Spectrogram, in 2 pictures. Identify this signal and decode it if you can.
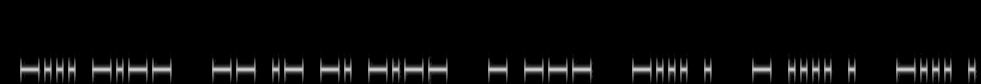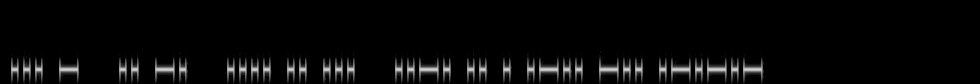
Morse code, heard as a keyed tone, about 21 wpm, 700 Hz. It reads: BY MANY TO BE THE BEST IN HIS FIELD.
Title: Sentences with 7-Word Phrases - 20wpm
